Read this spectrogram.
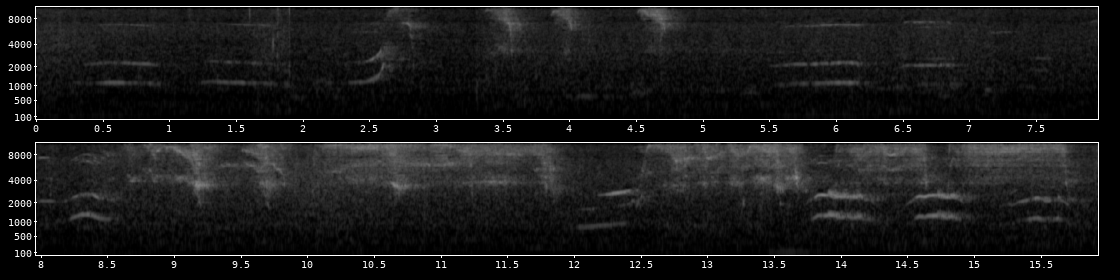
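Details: Little monkey Lily crying for its mother: a series of clear, drawn-out whistled cries with a faint higher overtone, some flat and some bending up or down, set among scattered short clicks, rustles and sharp chirps.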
